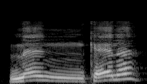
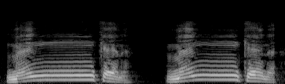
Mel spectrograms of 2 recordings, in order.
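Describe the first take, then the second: First: من كان slowly, noon hidden in a nasal hum; ikhfa demo. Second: من كان said slowly, noon merged into a drawn-out nasal; wrong idgham demo. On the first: Teacher demonstrating correct ikhfa before kaf. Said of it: "يعني عايز مثلًا أقول إيه؟". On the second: Teacher showing students the wrong way. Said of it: "طب أنا قلت كده بشكل خطأ". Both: Shown as a demonstration.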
